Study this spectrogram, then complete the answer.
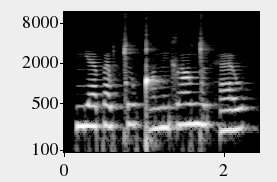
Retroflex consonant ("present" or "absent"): absent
